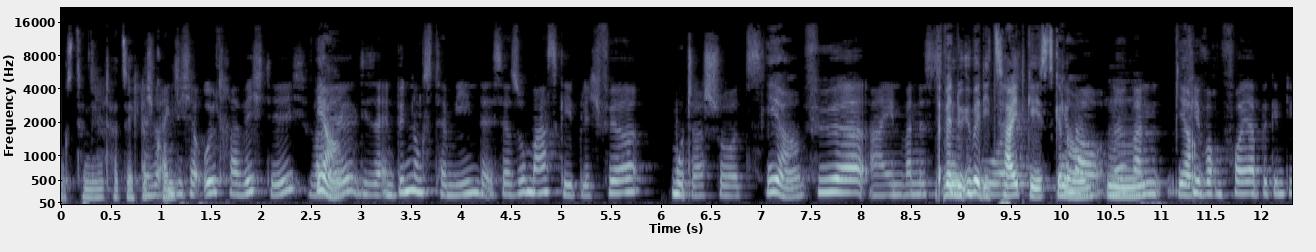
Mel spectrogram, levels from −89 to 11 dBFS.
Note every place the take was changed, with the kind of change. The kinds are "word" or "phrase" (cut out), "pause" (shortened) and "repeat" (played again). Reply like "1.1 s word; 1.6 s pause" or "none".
8.1 s phrase; 8.8 s word

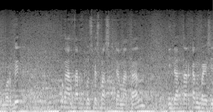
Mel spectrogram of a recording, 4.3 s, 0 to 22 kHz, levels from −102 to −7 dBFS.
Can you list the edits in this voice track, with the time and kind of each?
1.2 s word; 1.7 s word; 3.4 s word

